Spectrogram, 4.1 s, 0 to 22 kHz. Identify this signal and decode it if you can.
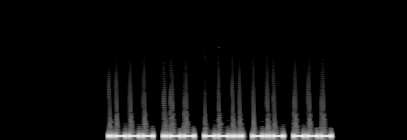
Morse code, heard as a keyed tone, about 36 wpm, 700 Hz. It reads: JWZKO
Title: Code Groups - 5 Letters - 35wpm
